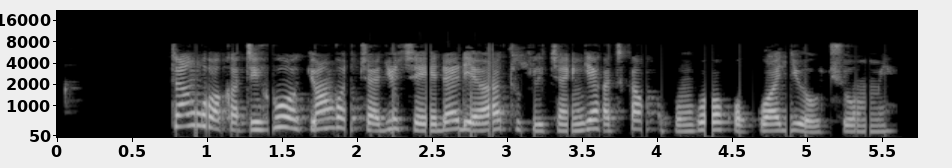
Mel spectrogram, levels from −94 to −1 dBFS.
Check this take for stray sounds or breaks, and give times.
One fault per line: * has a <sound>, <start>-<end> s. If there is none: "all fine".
all fine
